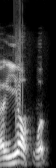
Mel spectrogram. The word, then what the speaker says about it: 이욥: 이욥, 원래 발음은 이욥이에요. 이업.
